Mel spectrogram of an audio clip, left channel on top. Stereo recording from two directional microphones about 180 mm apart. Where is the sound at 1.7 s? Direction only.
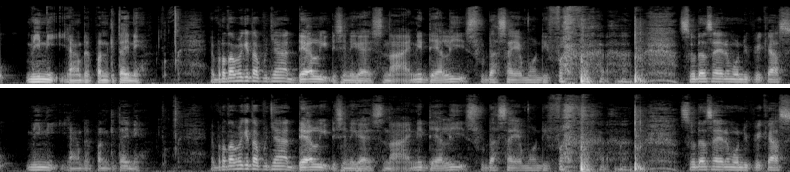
35° left (ahead or behind).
